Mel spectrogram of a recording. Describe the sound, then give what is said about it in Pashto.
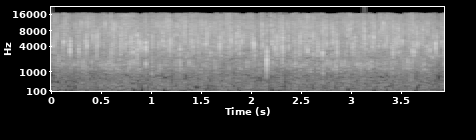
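Fresh water flows along a narrow roadside channel, a steady, even rushing hiss that holds at a constant level throughout, with no voices or other distinct sounds. “د سړک پر غاړه په یوه نری ویاله کې تازه ورنې اوبه بهیږي”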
